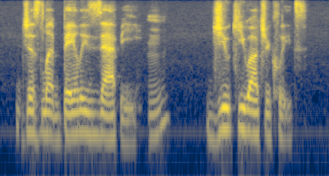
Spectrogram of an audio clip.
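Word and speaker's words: Zappe: I refuse to pronounce it Zappy. I'm going to say Zapp.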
